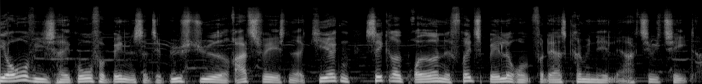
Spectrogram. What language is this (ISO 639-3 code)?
dan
